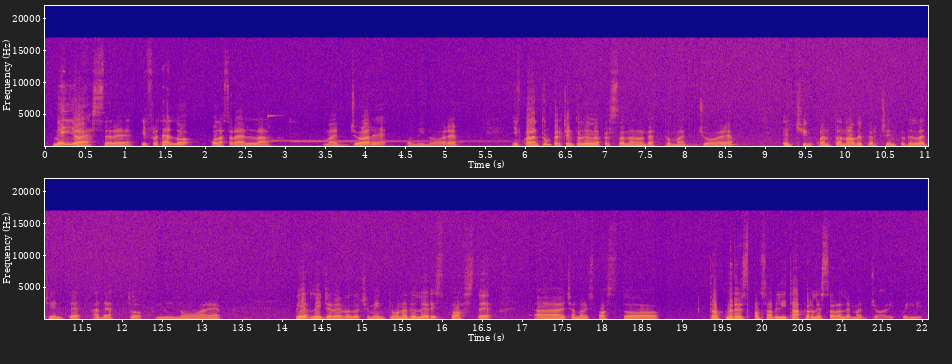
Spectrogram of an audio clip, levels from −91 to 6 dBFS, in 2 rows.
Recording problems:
distortion; slight; 10 dB below the speech
hiss; noticeable; throughout; 15 dB below the speech
uneven, jittery; strongly; from 1 to 21 s
doorbell; faint; from 3 to 6 s; peak 15 dB below the speech

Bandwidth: 17 kHz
